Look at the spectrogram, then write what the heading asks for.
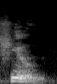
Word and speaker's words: Home: Doug dunglas home or who would be pronounced spelled h o m pronounced hum arguably the greatest physical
